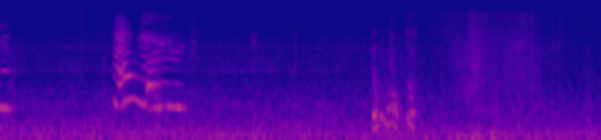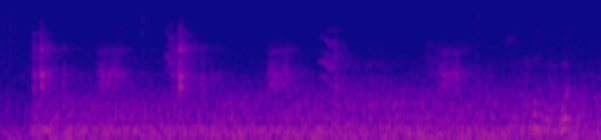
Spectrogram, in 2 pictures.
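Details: Maine Coon making a strange turkey-like gobbling noise, as it does when excited or a bit confused; a quick wavering, warbling chirp early on, then soft rustling and faint thumps in a quiet room.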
